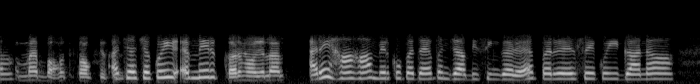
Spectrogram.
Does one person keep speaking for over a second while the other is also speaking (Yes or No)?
No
